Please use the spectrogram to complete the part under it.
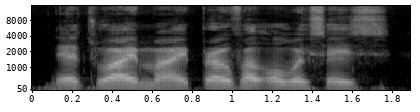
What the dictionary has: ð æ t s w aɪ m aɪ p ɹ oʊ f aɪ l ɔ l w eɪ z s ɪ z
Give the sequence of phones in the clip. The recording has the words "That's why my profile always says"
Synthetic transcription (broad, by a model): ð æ t s w aɪ m aɪ p ɹ oʊ f aɪ l ɔ l w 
